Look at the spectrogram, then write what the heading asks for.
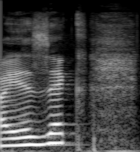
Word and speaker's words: AIESEC: Mas se calhar hoje eu vou-me concentrar um bocadinho mais na minha experiência, e a minha experiência foi com a AESEC, que se escreve AIESEC, mas eu depois vou deixar o link na descrição do episódio.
